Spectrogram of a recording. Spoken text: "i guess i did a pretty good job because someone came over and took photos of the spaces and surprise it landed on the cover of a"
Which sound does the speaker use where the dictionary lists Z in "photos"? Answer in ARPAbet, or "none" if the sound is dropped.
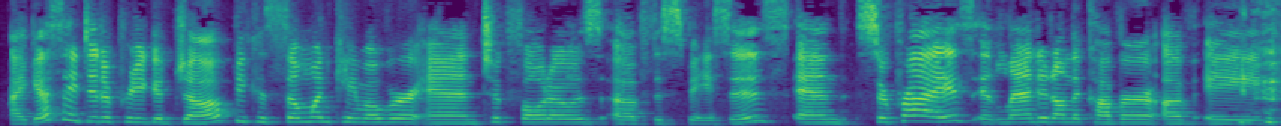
Z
